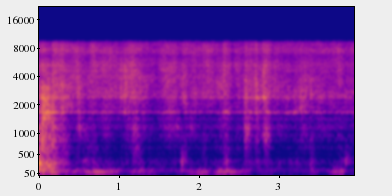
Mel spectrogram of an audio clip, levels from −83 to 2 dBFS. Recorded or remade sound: remade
